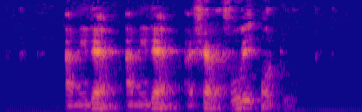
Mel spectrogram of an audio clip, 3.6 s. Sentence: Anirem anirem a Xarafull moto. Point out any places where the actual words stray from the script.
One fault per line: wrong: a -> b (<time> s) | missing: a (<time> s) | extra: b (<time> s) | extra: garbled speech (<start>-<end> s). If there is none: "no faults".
no faults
